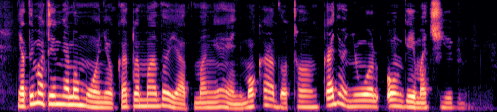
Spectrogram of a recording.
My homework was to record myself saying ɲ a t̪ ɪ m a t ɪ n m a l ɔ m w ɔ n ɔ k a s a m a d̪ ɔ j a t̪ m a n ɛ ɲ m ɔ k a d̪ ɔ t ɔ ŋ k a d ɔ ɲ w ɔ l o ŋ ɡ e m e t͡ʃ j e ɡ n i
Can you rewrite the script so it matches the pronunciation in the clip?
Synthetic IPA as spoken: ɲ a t̪ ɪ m a t ɪ n ɲ a l ɔ m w ɔ ɲ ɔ k a t a m a d̪ ɔ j a t̪ m a ŋ ɛ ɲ m ɔ k a d̪ ɔ t ɔ ŋ k a d͡ʒ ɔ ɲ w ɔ l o ŋ ɡ e m a t͡ʃ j e ɡ n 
